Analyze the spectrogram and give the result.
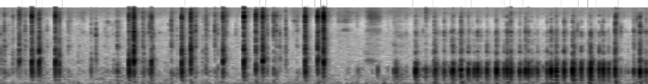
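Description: A small round red plastic hair wax jar with a lid, held in both hands, is tapped and scratched with fingertips and short nails on the lid and sides. Dozens of quick, dry, clicky taps with bright edges die away almost instantly, with a brief softer scratchy stretch near the middle. After that, the taps turn denser and take on a hollower mid-range tone.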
